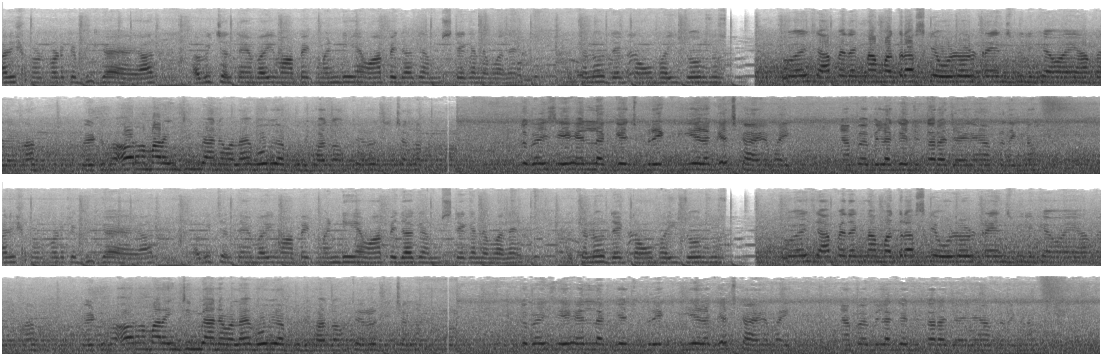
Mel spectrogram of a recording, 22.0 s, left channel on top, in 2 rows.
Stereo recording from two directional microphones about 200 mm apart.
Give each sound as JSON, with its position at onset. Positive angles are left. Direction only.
{"t": 7.9, "sound": "speech", "side_deg": -20}
{"t": 11.8, "sound": "speech", "side_deg": -15}
{"t": 16.3, "sound": "speech", "side_deg": -5}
